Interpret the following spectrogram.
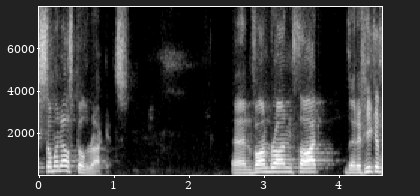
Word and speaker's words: von Braun: That's not my department, says Warner von Brown. It's not the German pronunciation, but you get the idea.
